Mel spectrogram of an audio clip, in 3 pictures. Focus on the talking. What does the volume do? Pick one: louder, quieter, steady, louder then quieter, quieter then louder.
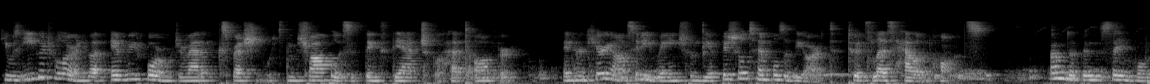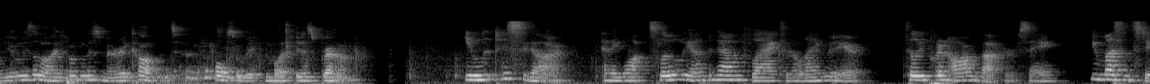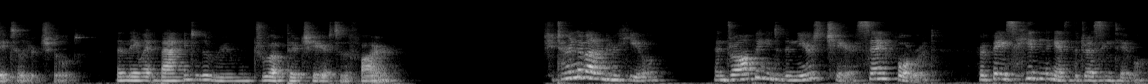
steady.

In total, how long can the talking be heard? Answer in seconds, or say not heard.
31 s.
